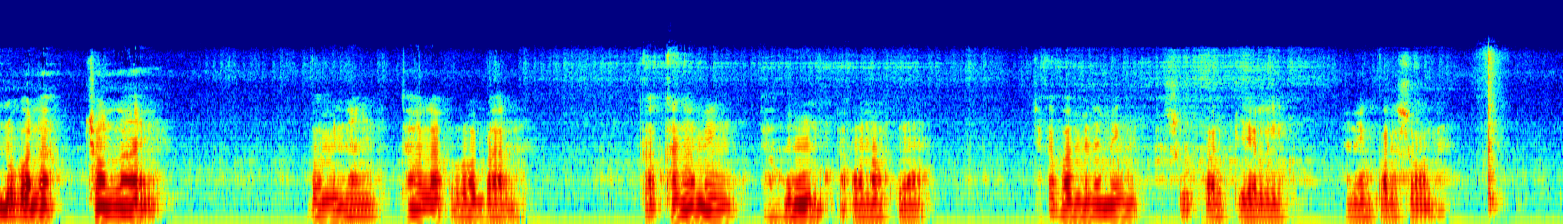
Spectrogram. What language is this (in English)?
Southern Dagaare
